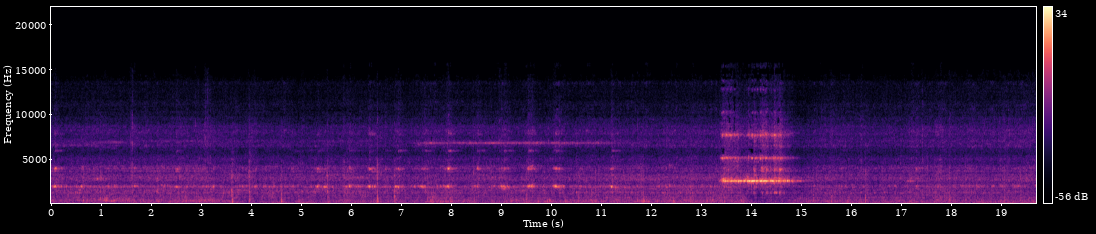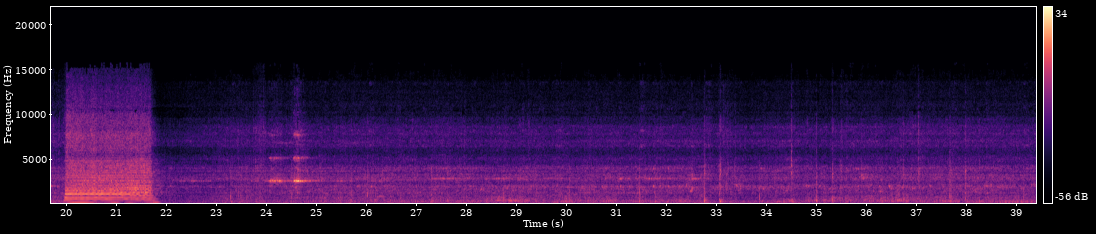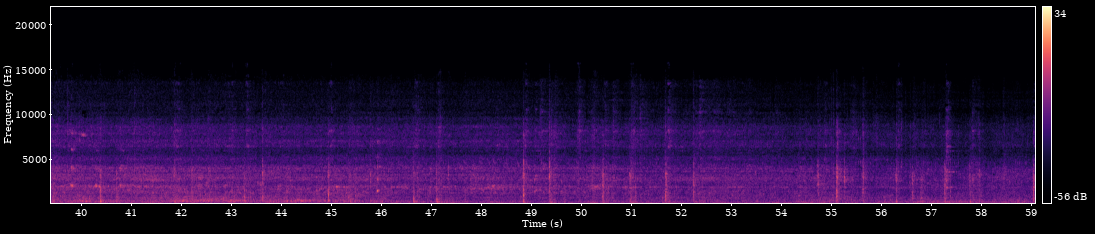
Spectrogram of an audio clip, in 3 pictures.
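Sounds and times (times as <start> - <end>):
train wheels rumbling on track: 0.0 - 59.0
high-pitched wheel squeals: 5.3 - 11.4, 13.4 - 15.1, 24.0 - 25.1
train horn blast: 20.0 - 22.1.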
